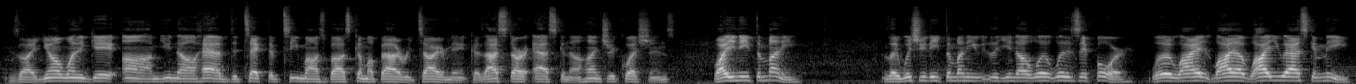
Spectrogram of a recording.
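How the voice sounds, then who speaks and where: Slangy, animated male gaming streamer. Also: a little high, normal speed. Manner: rambling storytelling, slangy, animated, mock-quotes people. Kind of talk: casual chat while streaming a game.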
